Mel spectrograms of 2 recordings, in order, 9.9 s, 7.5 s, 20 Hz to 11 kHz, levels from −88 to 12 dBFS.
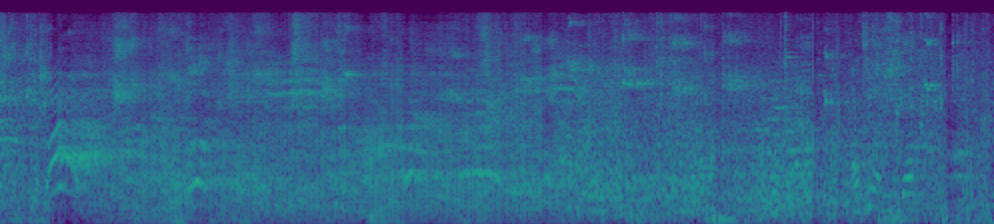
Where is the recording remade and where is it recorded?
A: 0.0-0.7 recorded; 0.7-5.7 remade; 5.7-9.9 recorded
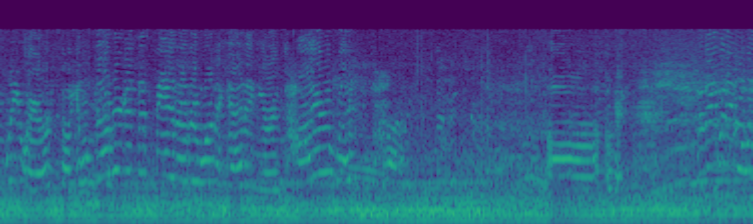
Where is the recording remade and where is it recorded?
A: 0.0-7.5 recorded

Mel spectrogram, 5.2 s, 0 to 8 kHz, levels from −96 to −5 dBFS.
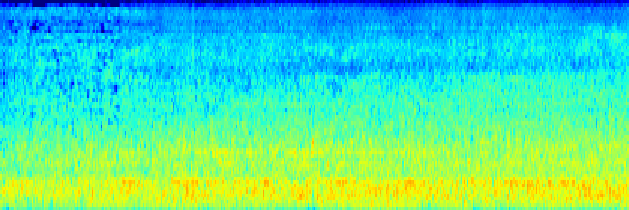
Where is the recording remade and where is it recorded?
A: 0.0-1.0 recorded; 1.0-5.2 remade

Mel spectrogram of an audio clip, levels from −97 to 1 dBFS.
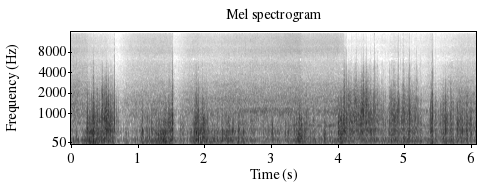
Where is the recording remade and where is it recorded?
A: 0.0-6.1 recorded

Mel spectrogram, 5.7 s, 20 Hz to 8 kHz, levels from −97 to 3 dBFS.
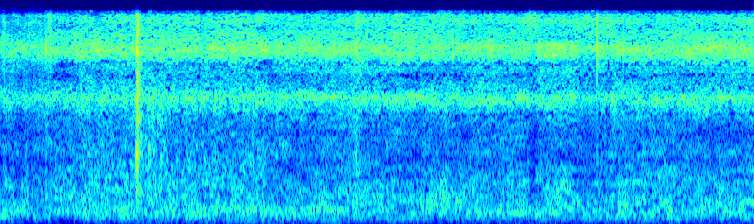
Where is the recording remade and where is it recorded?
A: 0.0-0.6 remade; 0.6-2.0 recorded; 2.0-5.7 remade

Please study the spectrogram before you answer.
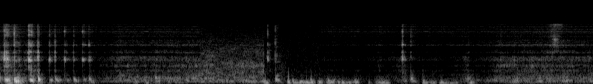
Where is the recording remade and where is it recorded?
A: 0.0-2.0 remade; 2.0-3.2 recorded; 3.2-5.9 remade

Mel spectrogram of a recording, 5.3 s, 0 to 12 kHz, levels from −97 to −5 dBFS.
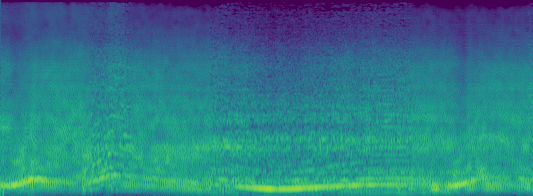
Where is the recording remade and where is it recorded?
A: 0.0-0.9 remade; 0.9-1.3 recorded; 1.3-2.1 remade; 2.1-4.1 recorded; 4.1-5.3 remade

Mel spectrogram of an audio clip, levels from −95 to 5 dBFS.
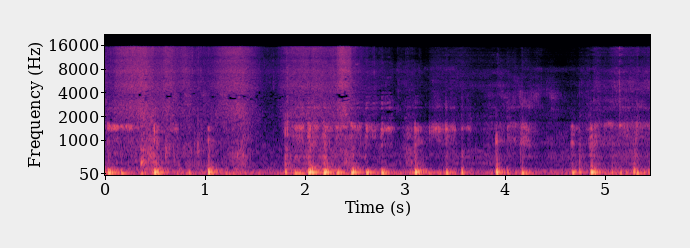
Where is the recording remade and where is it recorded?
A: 0.0-3.2 recorded; 3.2-5.5 remade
